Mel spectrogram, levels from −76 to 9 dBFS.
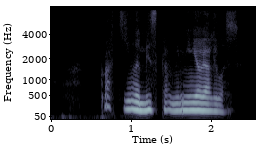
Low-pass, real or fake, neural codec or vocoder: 7.2 kHz; fake; codec, 16 kHz in and 24 kHz out, 0.4 kbps, LongCat-Audio-Codec, four codebook decoder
